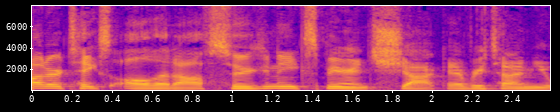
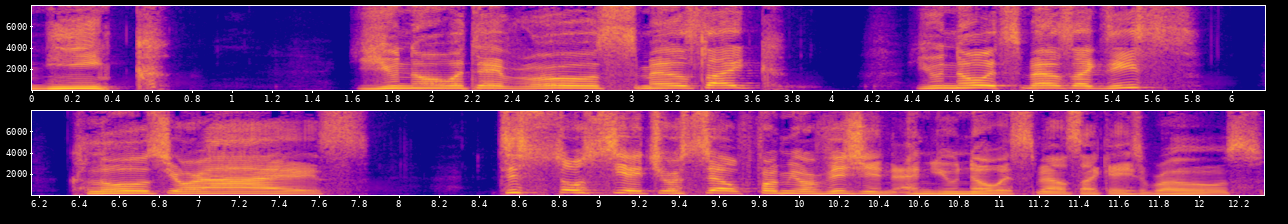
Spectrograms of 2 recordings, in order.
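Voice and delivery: put-on strong French accent, higher pitch; 3 semitones higher than usual. Retelling what the French wine seller said: imitating Nico's strong French accent. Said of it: "very strong French accent".

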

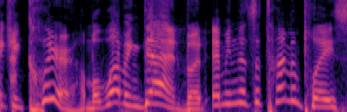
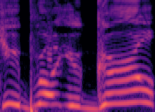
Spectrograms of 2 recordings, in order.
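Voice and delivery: put-on frat-bro voice, old-school college guy; 4 semitones higher than usual. Describing a night out for drinks when one guy brings his girlfriend, in bro-y college guy voice. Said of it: "sound like the old school bro-y guy in college".

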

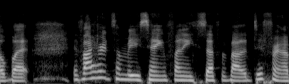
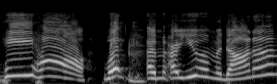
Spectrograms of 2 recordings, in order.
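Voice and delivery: big, pitched-up country bumpkin character voice; 8 semitones higher than usual. Redoing a podcast intro as a big country bumpkin character: country bumpkin character voice. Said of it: "you be a country bumpkin character".

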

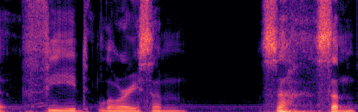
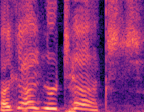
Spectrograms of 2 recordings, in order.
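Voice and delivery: put-on high-pitched girly voice. Acting out Lori's reply to a text, imitating Lori's high girly voice. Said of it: "high chick voice".

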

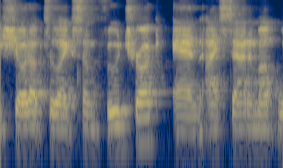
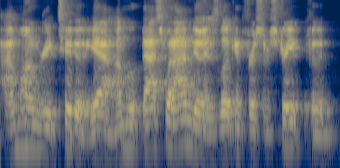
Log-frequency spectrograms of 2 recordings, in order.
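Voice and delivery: ordinary delivery

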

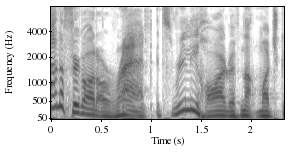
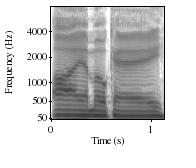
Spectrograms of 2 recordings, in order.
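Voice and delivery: put-on robotic, machine-like voice; 3 dB louder than usual. Imitating a silent participant answering for him: robot voice imitating Joseph. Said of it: "The robot voice".

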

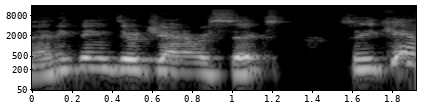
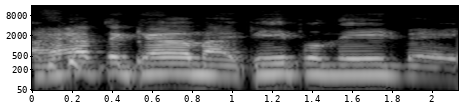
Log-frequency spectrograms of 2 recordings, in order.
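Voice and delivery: put-on smoker voice, much lower; 3 semitones lower than usual. Quoting a guy's line while discussing a scene with co-hosts, imitating a smoker's voice. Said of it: "His smoker voice".

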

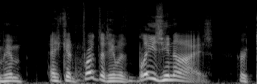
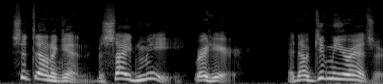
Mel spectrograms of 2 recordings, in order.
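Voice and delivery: usual speaking voice

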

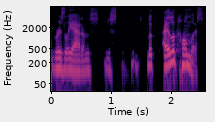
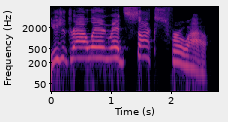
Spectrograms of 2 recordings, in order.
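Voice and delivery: mock, loud, very high shouted call; 11 semitones higher, 3 dB louder than usual. Speaker retells a man calling after him as he staggers away, retelling a man's shout. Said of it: "he shouts at me and says".

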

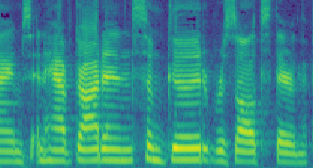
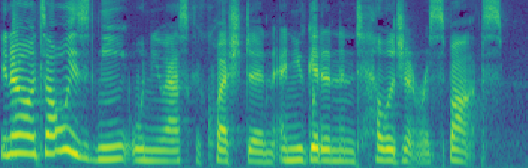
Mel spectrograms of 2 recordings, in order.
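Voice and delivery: ordinary talk, nothing marked

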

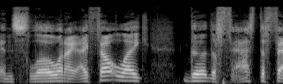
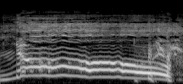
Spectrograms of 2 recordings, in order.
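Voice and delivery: very high-pitched, long, stretched-out shout; 6 dB louder than usual. Retelling a moment from a match, bad Smokes impression yelling. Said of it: "that wasn't a good Smokes impression".

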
